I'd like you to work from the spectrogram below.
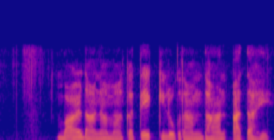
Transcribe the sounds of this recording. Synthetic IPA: baːɭd̪ʱaːnamakət̪ekːiloɡɾaːmd̪ʱaːnat̪aːɦe

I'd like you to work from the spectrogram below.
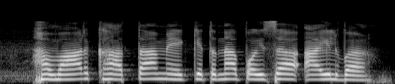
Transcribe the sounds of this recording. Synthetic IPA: həmaːɾkʰaːt̪amẽkɪt̪napəɪsaʔaːɪlba

